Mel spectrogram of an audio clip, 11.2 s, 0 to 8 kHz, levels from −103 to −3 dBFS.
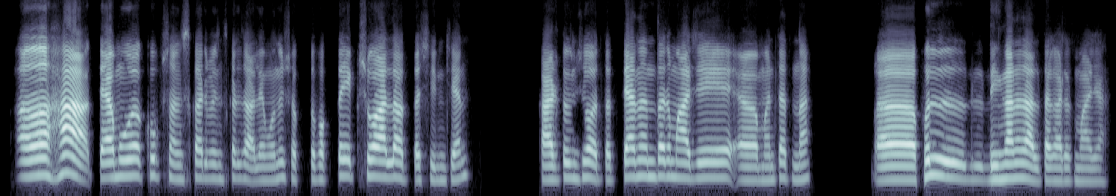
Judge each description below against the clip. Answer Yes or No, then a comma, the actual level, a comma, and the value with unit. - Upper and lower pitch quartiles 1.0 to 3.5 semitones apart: Yes, average, 2.9 semitones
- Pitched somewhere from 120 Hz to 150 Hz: No, medium, 180 Hz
